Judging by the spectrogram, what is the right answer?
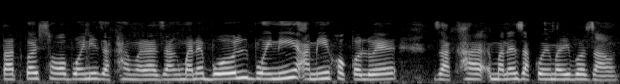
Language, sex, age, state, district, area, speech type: Assamese, female, 18-30, Assam, Morigaon, rural, spontaneous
